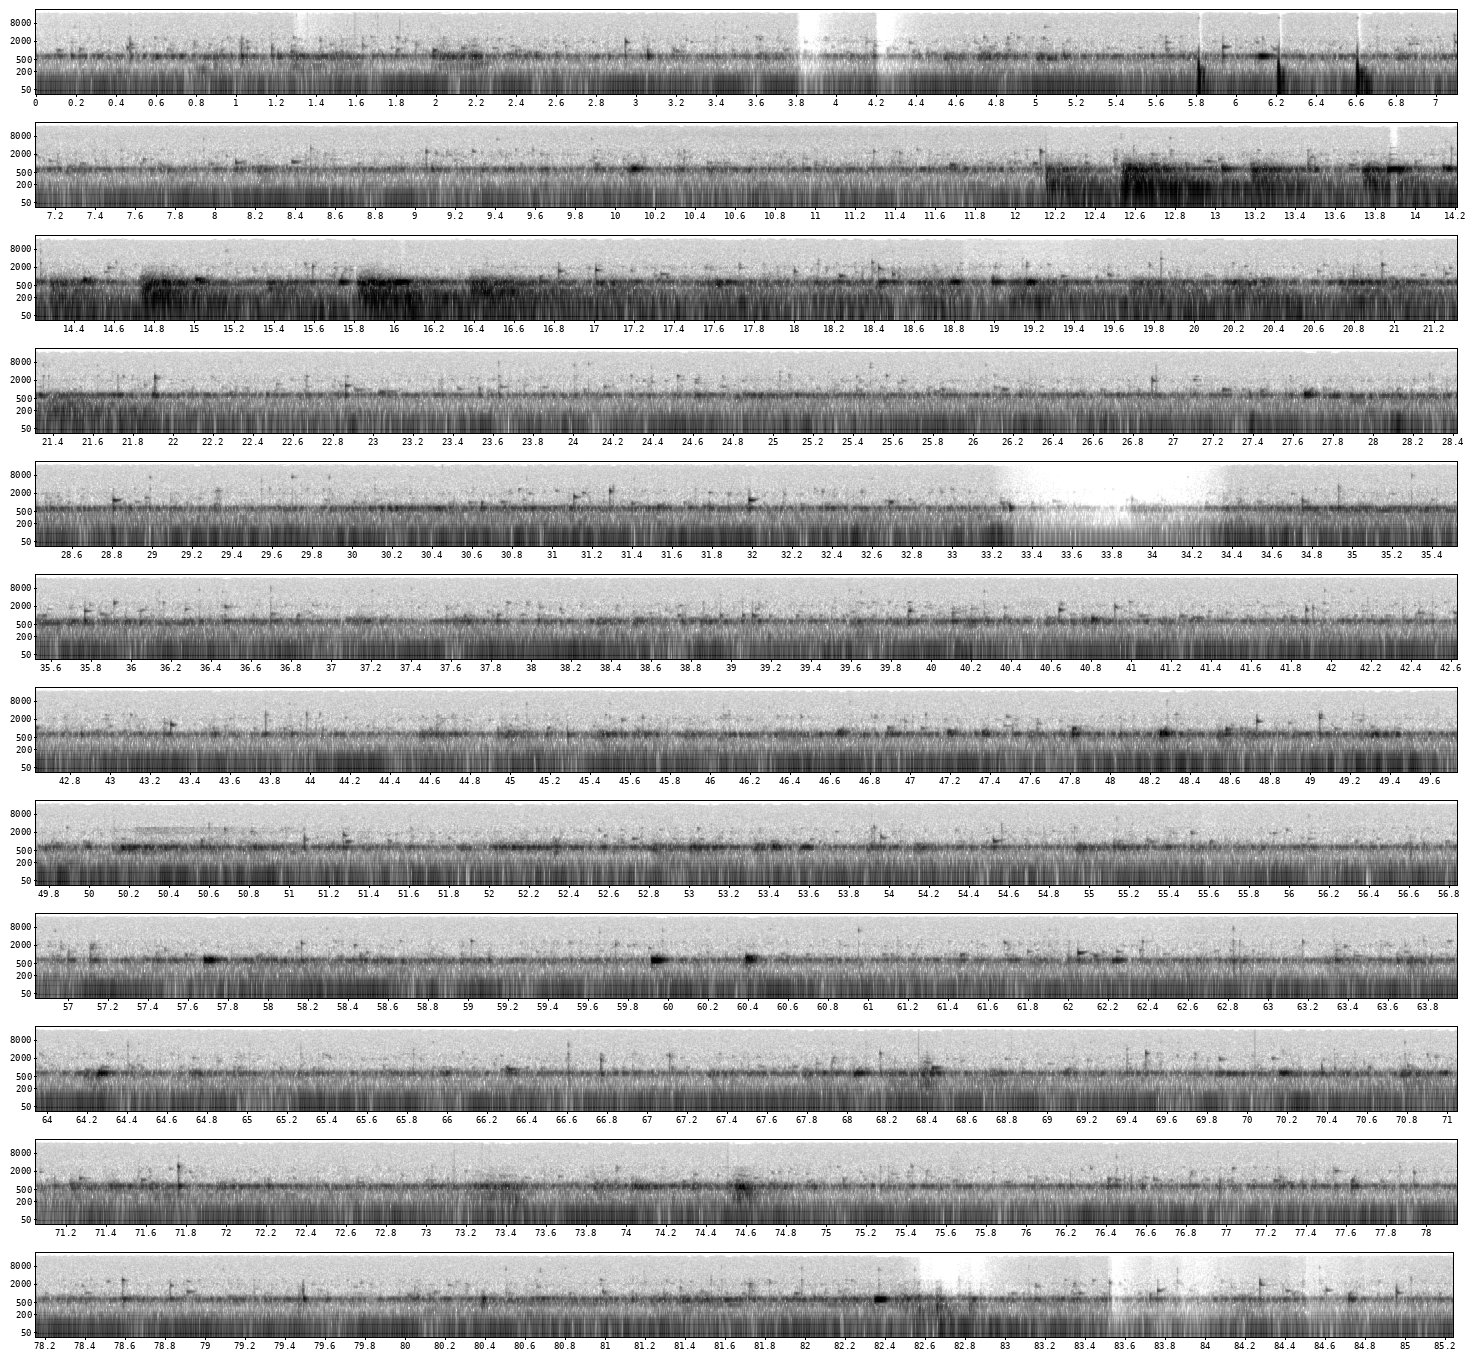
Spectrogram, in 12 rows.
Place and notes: hydrophone recording of water draining back from the high tide into the sea
Sint Jacobiparochie, The Netherlands, November 2014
